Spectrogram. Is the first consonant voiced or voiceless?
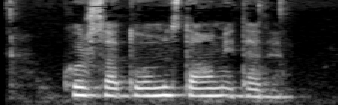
voiceless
